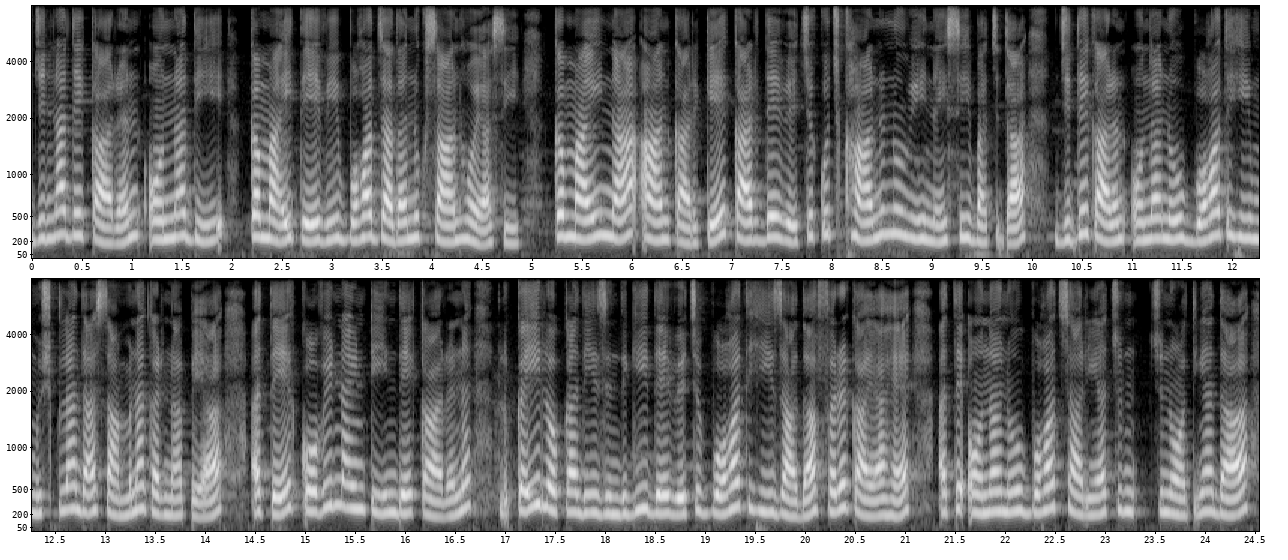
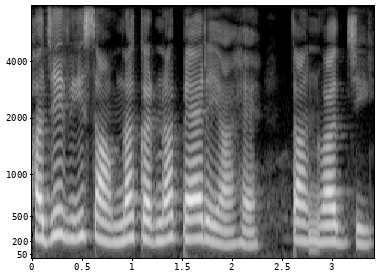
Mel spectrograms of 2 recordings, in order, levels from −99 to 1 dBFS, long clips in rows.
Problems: background conversations at intervals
